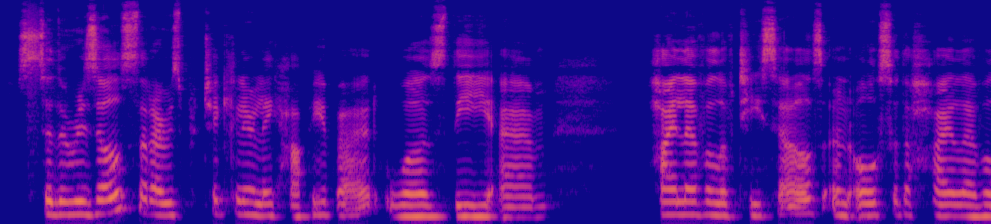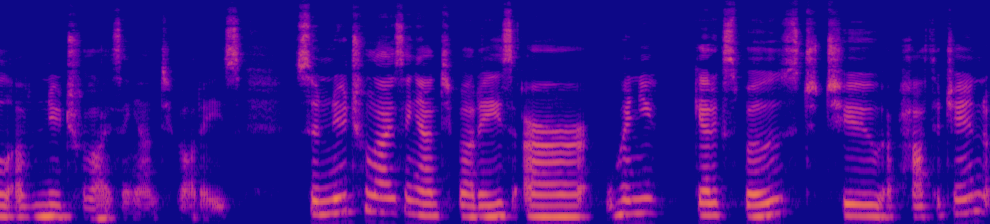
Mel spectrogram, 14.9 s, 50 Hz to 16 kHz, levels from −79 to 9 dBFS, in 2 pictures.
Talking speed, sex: 140 wpm, female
